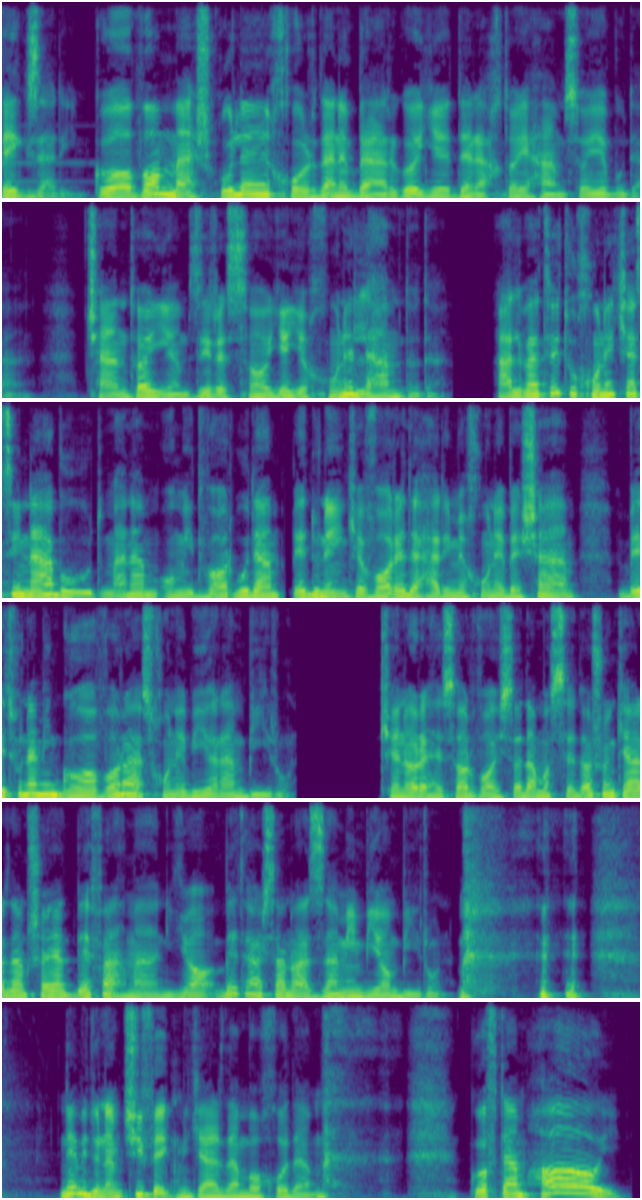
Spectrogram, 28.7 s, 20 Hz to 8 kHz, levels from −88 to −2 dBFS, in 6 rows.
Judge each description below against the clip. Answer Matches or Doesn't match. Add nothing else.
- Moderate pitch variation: Doesn't match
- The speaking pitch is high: Doesn't match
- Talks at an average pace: Matches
